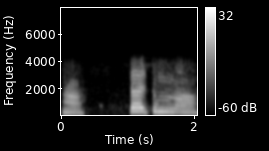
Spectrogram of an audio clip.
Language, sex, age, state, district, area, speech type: Marathi, female, 18-30, Maharashtra, Washim, rural, conversation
